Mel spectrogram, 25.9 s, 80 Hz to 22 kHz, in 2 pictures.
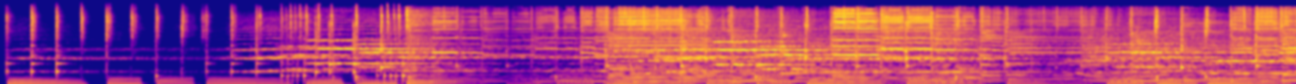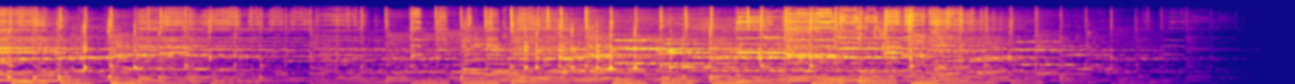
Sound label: Intro 120 BPM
